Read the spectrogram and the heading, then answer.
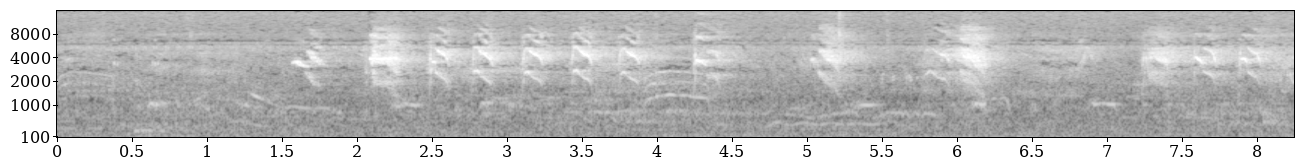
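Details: Green parrots on a mango tree: a run of sharp, screechy chirps repeated in quick series, with bursts of several notes then brief pauses, over a noisy outdoor background.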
